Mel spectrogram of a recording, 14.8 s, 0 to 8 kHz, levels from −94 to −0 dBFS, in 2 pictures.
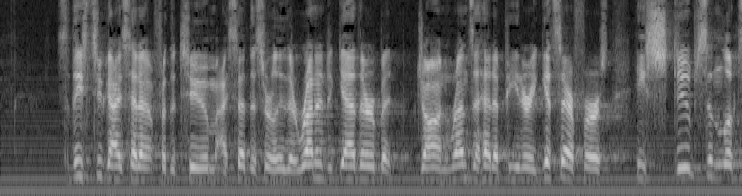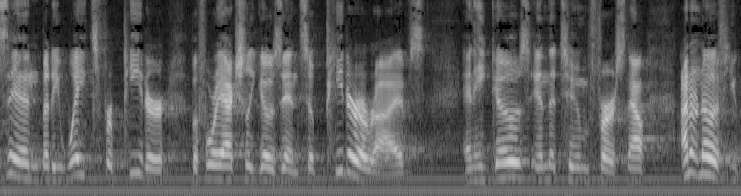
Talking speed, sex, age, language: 230 wpm, male, 40-59, English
